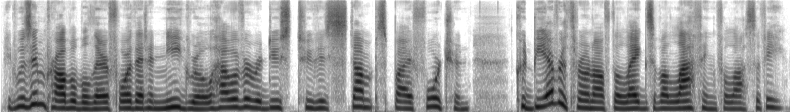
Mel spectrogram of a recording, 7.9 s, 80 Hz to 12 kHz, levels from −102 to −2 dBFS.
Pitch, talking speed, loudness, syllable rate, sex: 210 Hz, 190 wpm, -18 LUFS, 5.8 syllables/s, male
